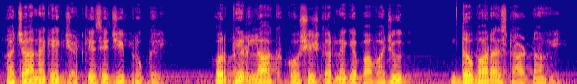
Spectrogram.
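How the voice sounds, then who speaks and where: Male storyteller, distant mic, soft music. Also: medium pitch, moderate pace. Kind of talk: scripted horror story narration.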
